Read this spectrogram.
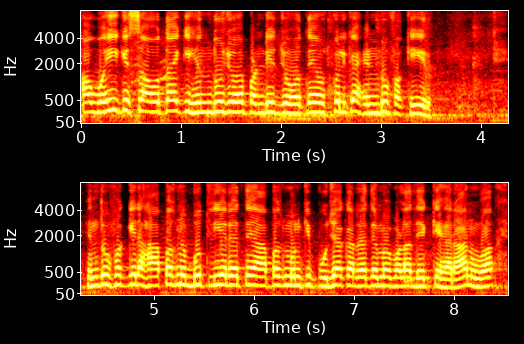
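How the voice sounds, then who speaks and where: A man's voice: sits high, level tone, fast, darkish tone, slight background noise. A man giving an argumentative religious talk, reading passages from books and pointing viewers to pages. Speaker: religious speaker.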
